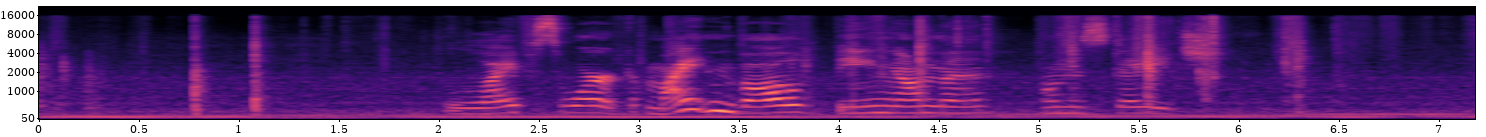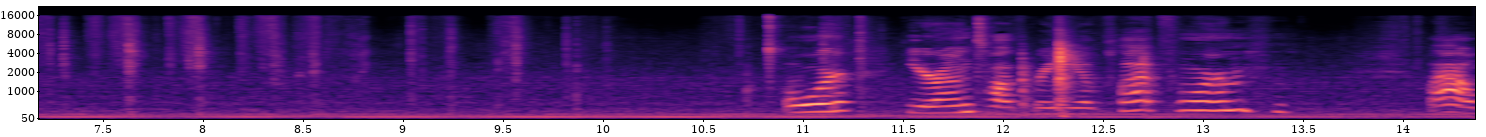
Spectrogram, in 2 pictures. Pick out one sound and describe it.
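Playing cards riffle and shuffle in someone's hands.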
